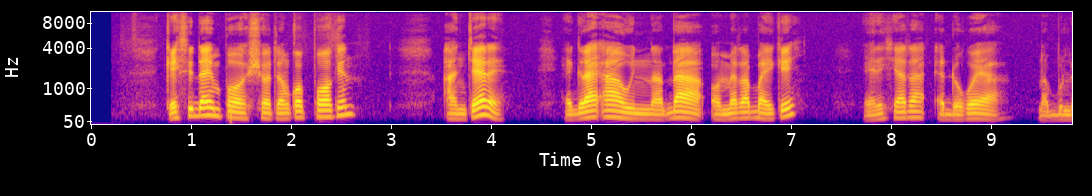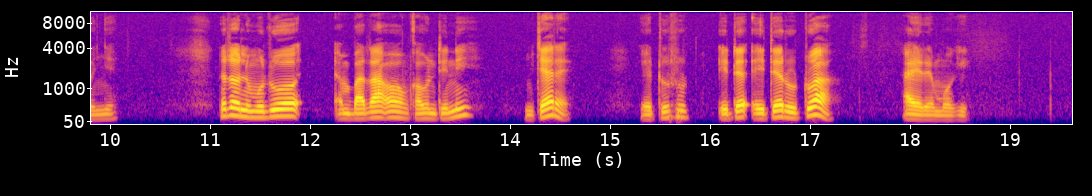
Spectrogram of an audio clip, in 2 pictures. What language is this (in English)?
Masai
